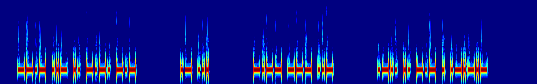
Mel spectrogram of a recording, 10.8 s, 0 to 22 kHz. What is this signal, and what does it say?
Morse code, heard as a keyed tone, about 27 wpm, 700 Hz. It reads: QUICK AS YOU LIKE.
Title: 3x Word-Spacing - Sentences from Top 500 Words - 28wpm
